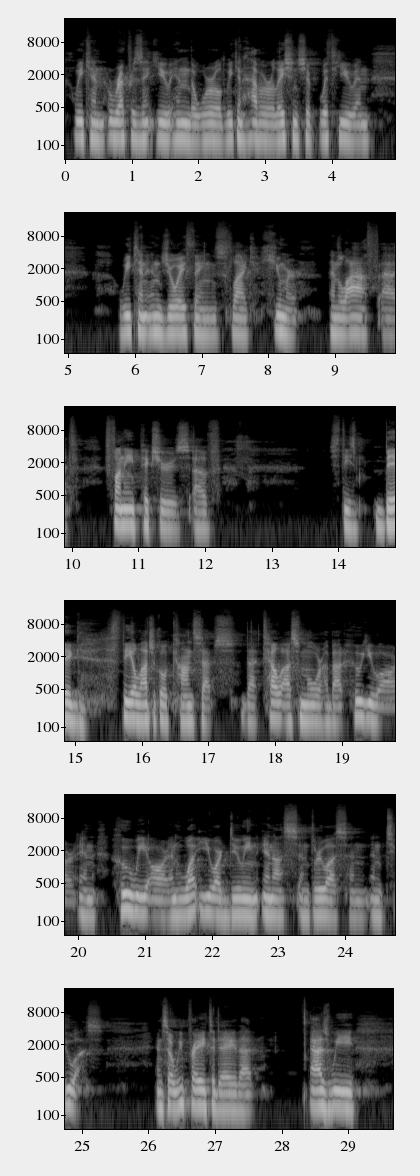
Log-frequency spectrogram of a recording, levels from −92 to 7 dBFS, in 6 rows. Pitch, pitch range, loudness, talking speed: 130 Hz, 125-140 Hz, -30 LUFS, 135 wpm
